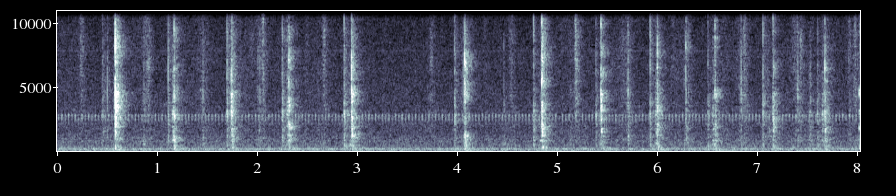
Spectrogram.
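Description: Faint, sharp clicks of Gypsy Witch oracle cards being counted off one by one from the deck in hand, about two a second and unevenly spaced, against near silence.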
